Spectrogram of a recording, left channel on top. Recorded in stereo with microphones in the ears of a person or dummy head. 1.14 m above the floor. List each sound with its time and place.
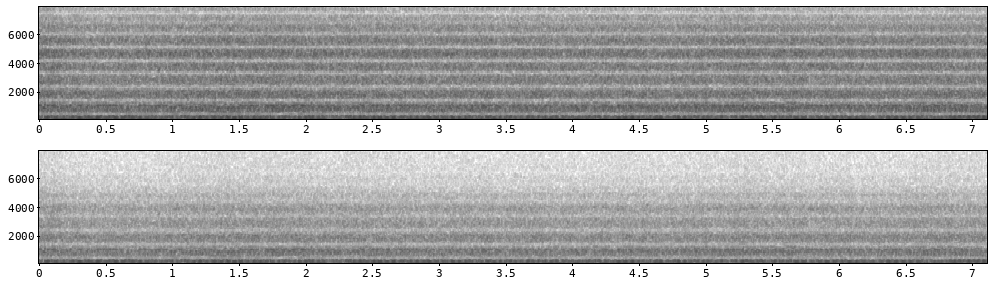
0.0 s a drone: 85° left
